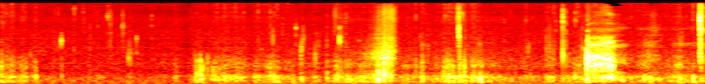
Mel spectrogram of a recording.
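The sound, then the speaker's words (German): Someone drinks water: a string of faint wet sips, gulps and mouth clicks at an irregular pace, with a few sharper swallows near the end, and no talking. “und dieses Wasser, was du weitergibst, mal versuchen zu trinken.”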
